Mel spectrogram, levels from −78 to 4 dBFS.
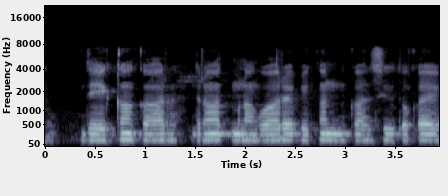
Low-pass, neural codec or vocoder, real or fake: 7.2 kHz; none; real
